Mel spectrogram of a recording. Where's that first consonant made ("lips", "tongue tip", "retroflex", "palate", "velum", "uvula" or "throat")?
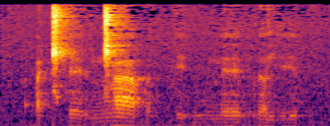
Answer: throat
